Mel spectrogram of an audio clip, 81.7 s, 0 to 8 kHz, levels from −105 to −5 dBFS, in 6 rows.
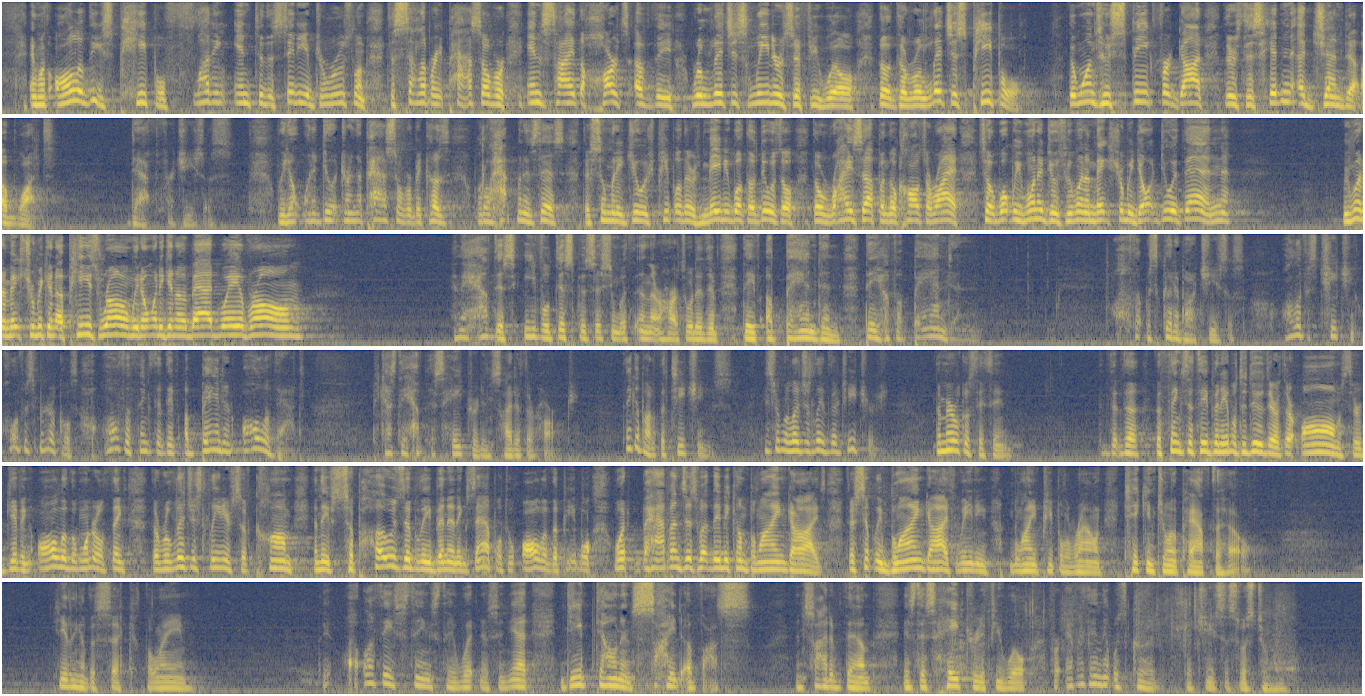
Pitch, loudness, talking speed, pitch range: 155 Hz, -19 LUFS, 200 wpm, 115-185 Hz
